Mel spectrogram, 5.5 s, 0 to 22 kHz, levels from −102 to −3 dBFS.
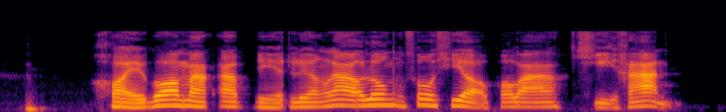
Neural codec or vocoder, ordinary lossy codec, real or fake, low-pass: codec, 16 kHz, 4 kbps, FunCodec, trained on LibriTTS, 50 frames a second; none; fake; none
